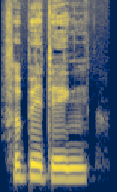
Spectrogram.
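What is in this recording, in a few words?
"forbidding", British English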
